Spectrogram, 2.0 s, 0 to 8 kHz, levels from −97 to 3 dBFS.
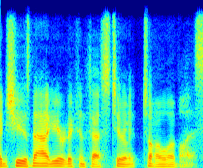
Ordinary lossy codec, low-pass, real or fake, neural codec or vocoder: Opus, 64 kbps; 7.2 kHz; fake; codec, 16 kHz, 0.5 kbps, FreqCodec, larger model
